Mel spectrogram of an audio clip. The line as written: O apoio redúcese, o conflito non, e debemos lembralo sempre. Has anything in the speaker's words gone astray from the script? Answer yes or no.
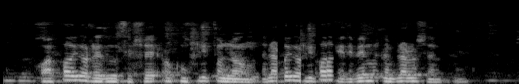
yes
